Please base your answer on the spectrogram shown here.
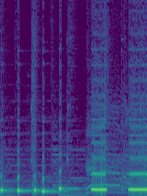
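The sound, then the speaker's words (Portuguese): A Skype call ringtone sounds from a computer: a run of short, bright melodic blips, then two longer sustained ringing tones. “Você pode ligar o teu Skype agora pra gente te ligar? Pelo Skype?”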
